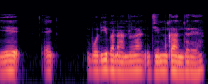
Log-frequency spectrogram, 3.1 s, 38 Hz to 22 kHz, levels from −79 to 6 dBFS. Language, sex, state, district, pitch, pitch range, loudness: Hindi, male, Arunachal Pradesh, Longding, 110 Hz, 105-115 Hz, -20 LUFS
